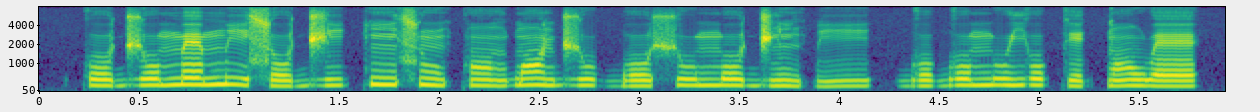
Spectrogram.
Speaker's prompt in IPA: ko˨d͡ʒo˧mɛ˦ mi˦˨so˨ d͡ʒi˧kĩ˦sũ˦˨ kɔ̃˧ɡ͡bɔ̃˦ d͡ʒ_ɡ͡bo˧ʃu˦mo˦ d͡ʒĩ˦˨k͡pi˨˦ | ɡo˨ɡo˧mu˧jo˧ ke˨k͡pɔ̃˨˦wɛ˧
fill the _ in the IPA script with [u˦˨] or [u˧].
u˦˨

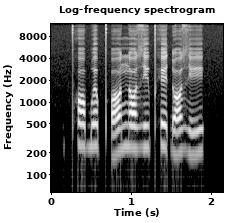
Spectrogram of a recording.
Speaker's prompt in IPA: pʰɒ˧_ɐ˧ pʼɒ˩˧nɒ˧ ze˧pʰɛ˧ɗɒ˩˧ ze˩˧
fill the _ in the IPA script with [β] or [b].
b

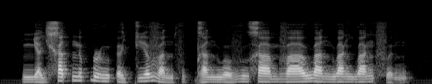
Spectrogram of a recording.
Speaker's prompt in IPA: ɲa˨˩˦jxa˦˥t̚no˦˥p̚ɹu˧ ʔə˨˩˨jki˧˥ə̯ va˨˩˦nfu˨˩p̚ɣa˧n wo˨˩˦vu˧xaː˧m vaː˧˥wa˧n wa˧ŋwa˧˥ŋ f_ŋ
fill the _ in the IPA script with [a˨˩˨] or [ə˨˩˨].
ə˨˩˨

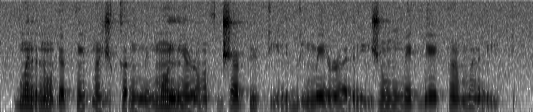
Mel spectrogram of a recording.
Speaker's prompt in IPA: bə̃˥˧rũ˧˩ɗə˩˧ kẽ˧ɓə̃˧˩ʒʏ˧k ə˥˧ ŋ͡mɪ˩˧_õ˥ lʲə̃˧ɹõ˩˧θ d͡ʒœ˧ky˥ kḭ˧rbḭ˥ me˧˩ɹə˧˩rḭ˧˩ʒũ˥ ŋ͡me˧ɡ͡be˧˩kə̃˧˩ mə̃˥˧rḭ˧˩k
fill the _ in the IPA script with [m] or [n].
m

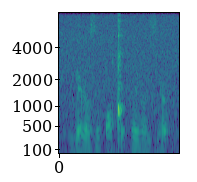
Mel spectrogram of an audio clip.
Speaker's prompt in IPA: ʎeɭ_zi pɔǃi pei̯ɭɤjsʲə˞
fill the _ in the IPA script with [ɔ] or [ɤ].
ɤ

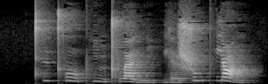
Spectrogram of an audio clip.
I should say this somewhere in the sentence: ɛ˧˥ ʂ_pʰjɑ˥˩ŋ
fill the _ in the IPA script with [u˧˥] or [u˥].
u˥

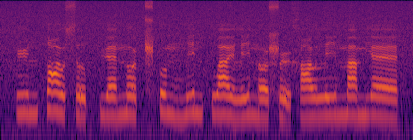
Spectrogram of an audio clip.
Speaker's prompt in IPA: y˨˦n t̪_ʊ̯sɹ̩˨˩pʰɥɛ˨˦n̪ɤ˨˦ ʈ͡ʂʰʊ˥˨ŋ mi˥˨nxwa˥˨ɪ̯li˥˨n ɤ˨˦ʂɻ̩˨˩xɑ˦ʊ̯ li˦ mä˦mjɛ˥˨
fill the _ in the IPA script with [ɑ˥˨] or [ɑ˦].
ɑ˥˨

